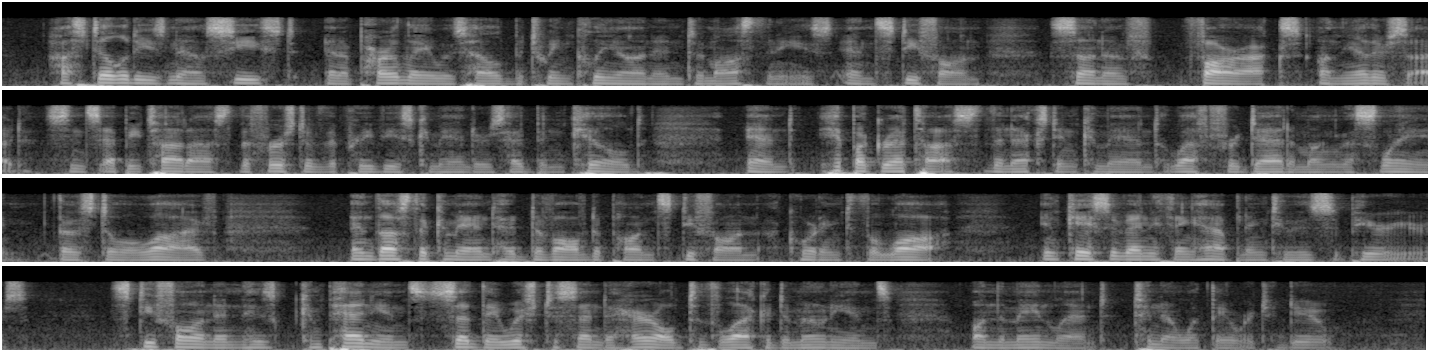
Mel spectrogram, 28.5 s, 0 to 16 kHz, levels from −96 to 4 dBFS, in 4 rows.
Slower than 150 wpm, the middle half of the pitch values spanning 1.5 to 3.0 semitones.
No: average, 190 wpm; narrow, 2.5 semitones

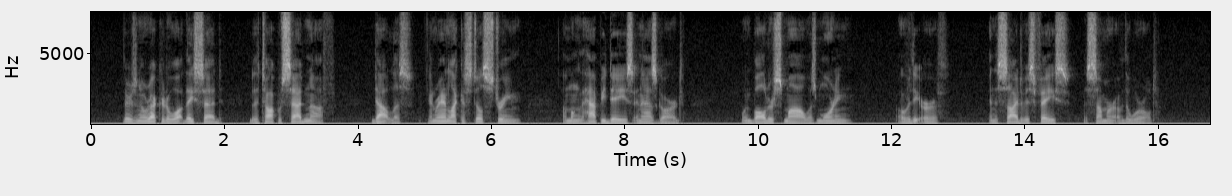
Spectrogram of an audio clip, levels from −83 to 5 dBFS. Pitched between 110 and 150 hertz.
No: low, 100 Hz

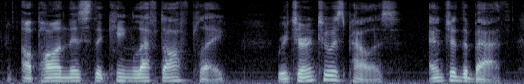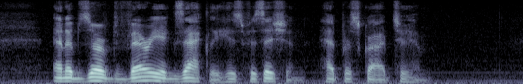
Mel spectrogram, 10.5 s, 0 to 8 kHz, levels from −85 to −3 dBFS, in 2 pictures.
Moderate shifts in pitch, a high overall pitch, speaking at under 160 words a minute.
No: average, 4.9 semitones; low, 115 Hz; slow, 135 wpm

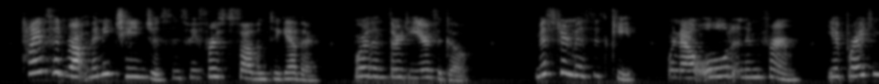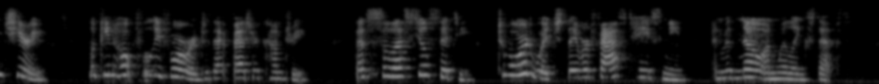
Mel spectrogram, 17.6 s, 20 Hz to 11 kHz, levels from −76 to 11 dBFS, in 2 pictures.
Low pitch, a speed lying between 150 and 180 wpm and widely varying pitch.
No: very high, 295 Hz; average, 170 wpm; wide, 6.2 semitones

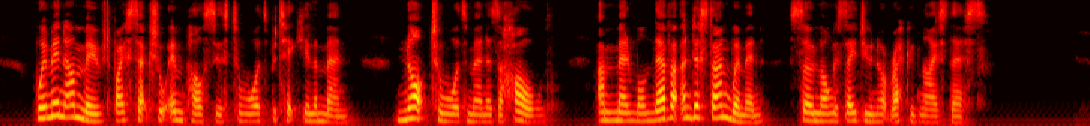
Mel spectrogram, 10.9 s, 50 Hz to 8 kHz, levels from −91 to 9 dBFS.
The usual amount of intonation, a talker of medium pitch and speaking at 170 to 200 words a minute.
No: average, 3.5 semitones; medium, 180 Hz; average, 160 wpm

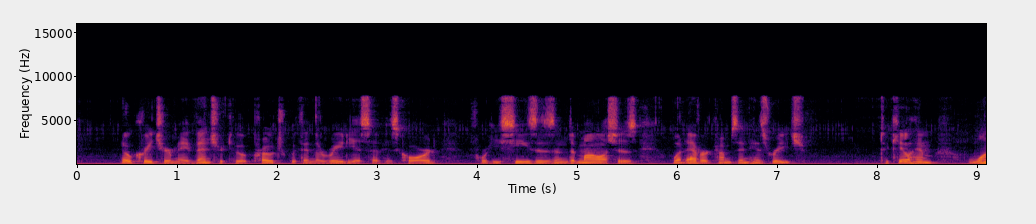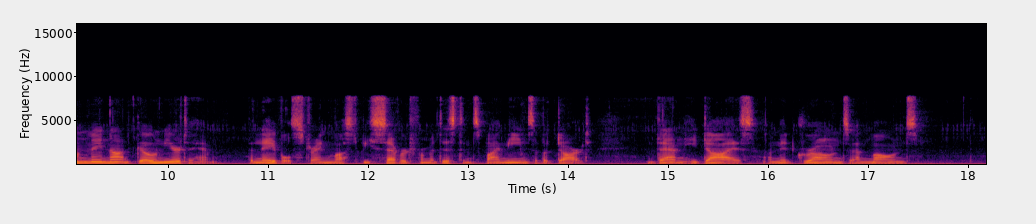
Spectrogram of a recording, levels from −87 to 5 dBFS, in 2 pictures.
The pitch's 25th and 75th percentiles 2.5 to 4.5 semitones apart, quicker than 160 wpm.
Yes: average, 3.7 semitones; average, 180 wpm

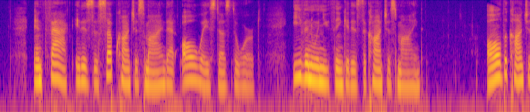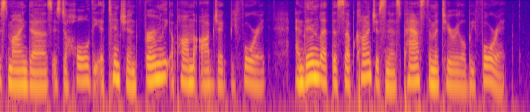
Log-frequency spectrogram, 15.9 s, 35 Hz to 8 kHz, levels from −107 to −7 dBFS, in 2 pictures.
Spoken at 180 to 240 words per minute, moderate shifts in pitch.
Yes: average, 185 wpm; average, 3.9 semitones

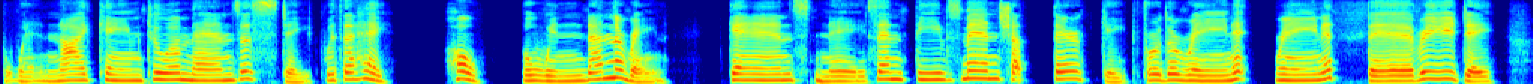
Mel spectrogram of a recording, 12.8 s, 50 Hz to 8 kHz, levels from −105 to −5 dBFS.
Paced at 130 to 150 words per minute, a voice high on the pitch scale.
Yes: average, 140 wpm; high, 205 Hz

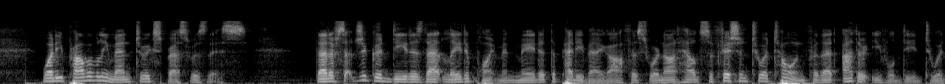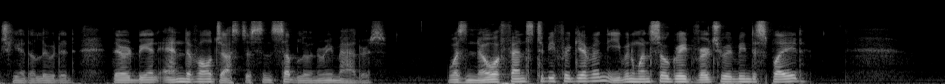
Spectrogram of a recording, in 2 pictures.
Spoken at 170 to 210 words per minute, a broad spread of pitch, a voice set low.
Yes: fast, 205 wpm; wide, 5.8 semitones; low, 110 Hz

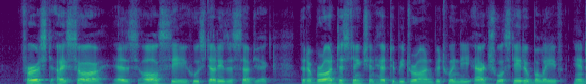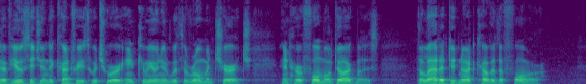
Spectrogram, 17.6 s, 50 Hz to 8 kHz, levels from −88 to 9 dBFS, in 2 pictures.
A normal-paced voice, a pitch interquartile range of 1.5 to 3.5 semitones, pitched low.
Yes: average, 165 wpm; average, 2.7 semitones; low, 125 Hz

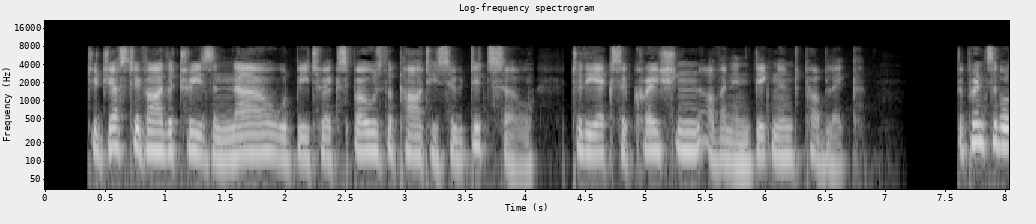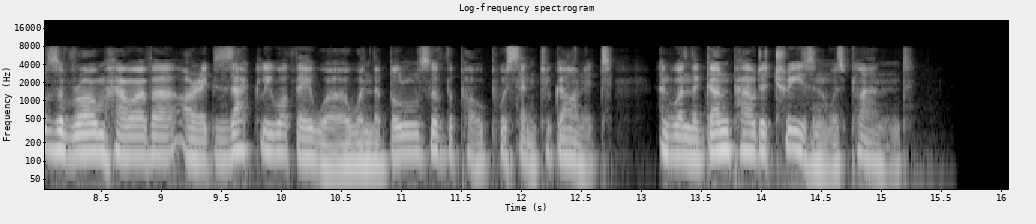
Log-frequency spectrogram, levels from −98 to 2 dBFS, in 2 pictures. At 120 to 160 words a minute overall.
No: average, 180 wpm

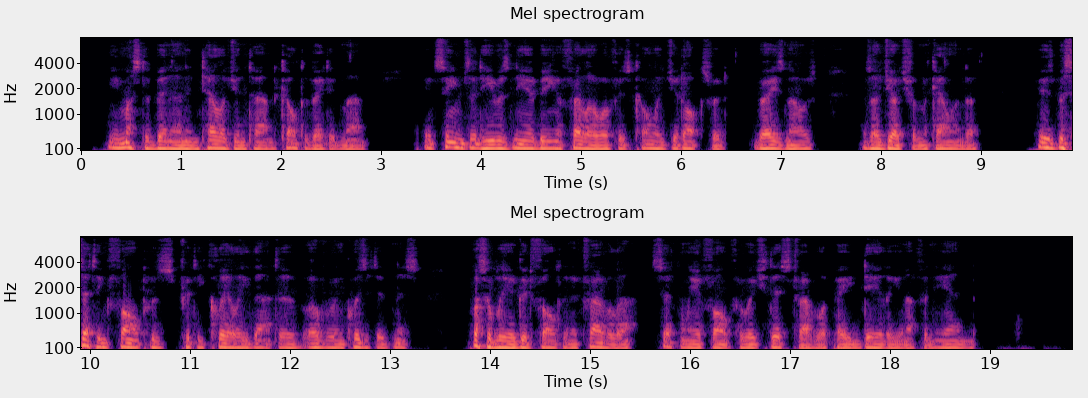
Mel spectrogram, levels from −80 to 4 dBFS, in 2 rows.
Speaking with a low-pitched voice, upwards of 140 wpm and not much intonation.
Yes: very low, 95 Hz; average, 180 wpm; narrow, 1.9 semitones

